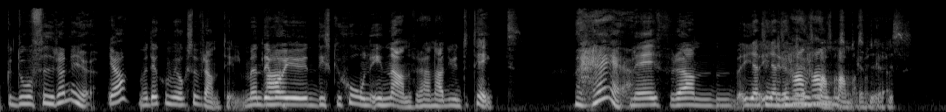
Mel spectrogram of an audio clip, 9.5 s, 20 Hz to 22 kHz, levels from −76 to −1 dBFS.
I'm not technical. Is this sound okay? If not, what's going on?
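No. From 7.16 to 8.92 s there's a doubled audio track: the speech plays twice, a second copy trailing about a fifth of a second behind at roughly the same loudness, snapping on and off abruptly. Likely a slower second recording path got mixed in.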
